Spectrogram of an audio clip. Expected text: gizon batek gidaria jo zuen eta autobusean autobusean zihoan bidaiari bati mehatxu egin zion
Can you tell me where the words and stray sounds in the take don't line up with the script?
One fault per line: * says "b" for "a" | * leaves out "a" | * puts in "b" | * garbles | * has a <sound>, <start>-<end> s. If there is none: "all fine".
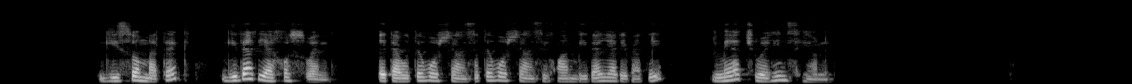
all fine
